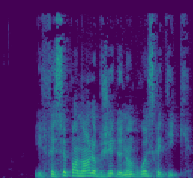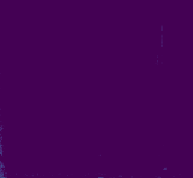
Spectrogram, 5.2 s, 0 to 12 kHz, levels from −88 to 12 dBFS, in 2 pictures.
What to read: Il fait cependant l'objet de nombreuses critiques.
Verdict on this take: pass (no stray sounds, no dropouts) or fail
pass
